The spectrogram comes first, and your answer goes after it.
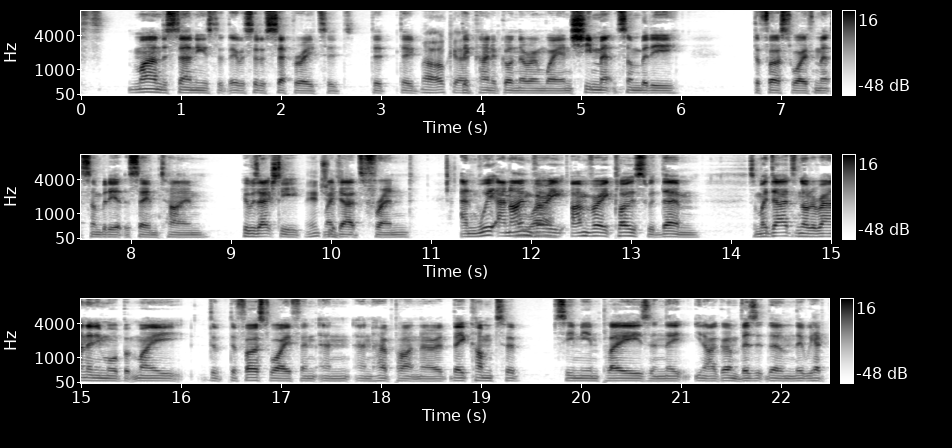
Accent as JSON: {"language": "English", "country": "South Africa", "tie": "born there", "said": "I was born in South Africa. My dad was an actor. He was on tour with a play, and my mum, whose parents, had gone out to South Africa to be teachers, was living in South Africa, and she met my dad."}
